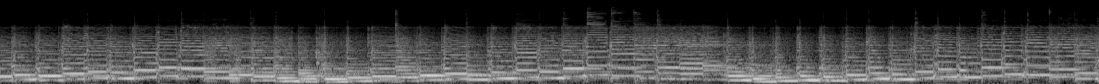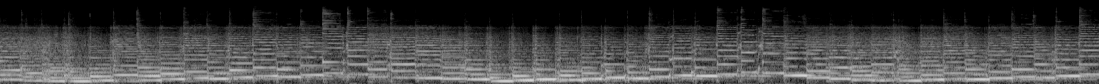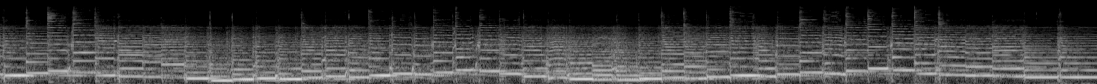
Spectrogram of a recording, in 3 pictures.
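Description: Electric guitar playing a steady picked study of arpeggiated fourths and triads, a continuous run of single notes climbing and falling in repeating waves.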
